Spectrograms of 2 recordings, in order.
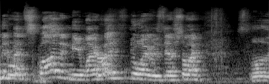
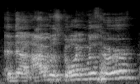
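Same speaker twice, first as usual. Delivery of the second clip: usual speaking voice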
